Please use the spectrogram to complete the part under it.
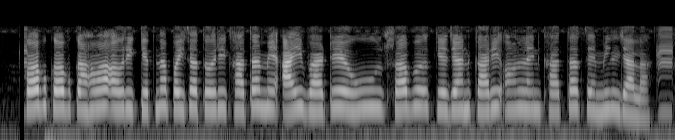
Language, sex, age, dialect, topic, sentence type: Bhojpuri, female, 18-24, Northern, banking, statement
